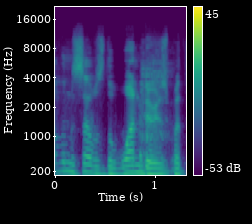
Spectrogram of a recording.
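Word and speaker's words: Oneders: they call themselves the wonders but the way they spell it is o-n-e-d-e-r-s and everybody keeps saying oh needers oh that's why they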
